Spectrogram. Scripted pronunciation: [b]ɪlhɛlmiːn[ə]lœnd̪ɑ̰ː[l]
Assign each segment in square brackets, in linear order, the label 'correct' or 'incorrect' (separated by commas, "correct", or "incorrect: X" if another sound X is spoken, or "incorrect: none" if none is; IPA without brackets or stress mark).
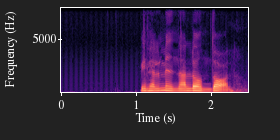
incorrect: v, incorrect: a, correct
